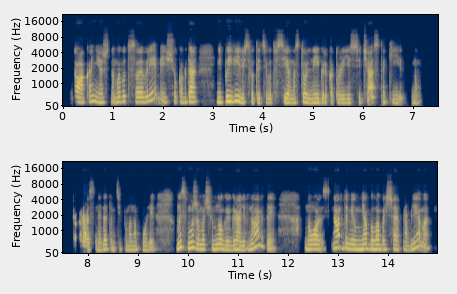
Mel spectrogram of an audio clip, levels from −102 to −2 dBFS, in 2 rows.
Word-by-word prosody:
Да, 205 Hz, -4 st, +5 dB
конечно. 205 Hz, -4 st, -2 dB
Мы 210 Hz, -, 0 dB
вот 225 Hz, +1 st, -2 dB
в -, -, -10 dB
своё 210 Hz, 0 st, +2 dB
время, 245 Hz, +3 st, -1 dB
ещё 200 Hz, 0 st, -4 dB
когда 210 Hz, +1 st, +3 dB, 0.4 s
не 200 Hz, 0 st, +3 dB
появились 225 Hz, -2 st, +4 dB
вот 180 Hz, 0 st, -4 dB
эти 180 Hz, 0 st, -3 dB
вот 170 Hz, -, -5 dB
все 185 Hz, 0 st, +1 dB
настольные 180 Hz, 0 st, 0 dB
игры, -, -, -2 dB
которые 165 Hz, +1 st, -2 dB
есть 175 Hz, +1 st, -3 dB
сейчас, 180 Hz, +3 st, -1 dB
такие, 165 Hz, -4 st, -7 dB
ну, -, -, -7 dB, 0.5 s
а -, -, -9 dB
разные, 160 Hz, -, 0 dB
да, 200 Hz, +1 st, +2 dB
там -, -, -7 dB
типа 195 Hz, -, -11 dB
"Монополии", 170 Hz, +2 st, -4 dB, 0.4 s
мы 250 Hz, +6 st, +4 dB
с 275 Hz, -, -5 dB
мужем 230 Hz, -4 st, +2 dB
очень 200 Hz, -1 st, -2 dB
много 195 Hz, -3 st, +2 dB
играли 180 Hz, -1 st, +2 dB
в 195 Hz, -, -7 dB
нарды, 315 Hz, -, 0 dB, 0.5 s
но 200 Hz, +1 st, +3 dB
с 210 Hz, -, -9 dB
нардами 230 Hz, -4 st, +3 dB
у -, -, +2 dB
меня 200 Hz, +3 st, +4 dB
была 200 Hz, -1 st, +3 dB
большая 195 Hz, 0 st, 0 dB
проблема, 200 Hz, +8 st, -2 dB
200 Hz, 175 wpm, -23 LUFS, 185-215 Hz, 0.5 s, Да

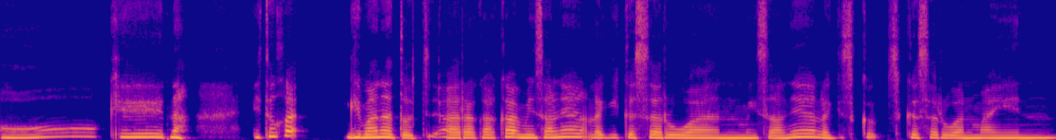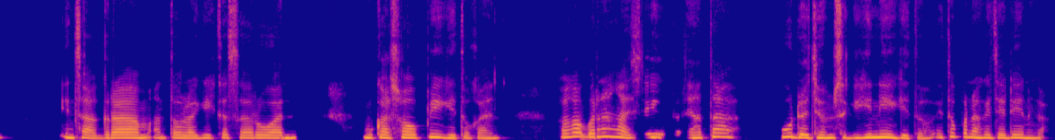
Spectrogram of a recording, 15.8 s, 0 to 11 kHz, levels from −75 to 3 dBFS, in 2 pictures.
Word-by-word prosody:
Oke, 275 Hz, +5 st, -2 dB, 0.4 s
nah, 230 Hz, -3 st, +4 dB, 0.5 s
itu, 315 Hz, -, -1 dB
Kak, 370 Hz, -, +3 dB, 0.4 s
gimana 245 Hz, +2 st, +6 dB
tuh 215 Hz, -1 st, 0 dB, 0.2 s
cara 220 Hz, -2 st, +1 dB
Kakak 225 Hz, +5 st, +1 dB
misalnya 240 Hz, +4 st, +2 dB, 0.2 s
lagi 225 Hz, 0 st, -2 dB
keseruan 215 Hz, -3 st, +1 dB, 0.2 s
misalnya 210 Hz, +3 st, 0 dB, 0.2 s
lagi 215 Hz, -1 st, -2 dB
s -, -, -16 dB
ke -, -, -6 dB, 0.3 s
keseruan 215 Hz, -2 st, -1 dB
main 205 Hz, 0 st, +1 dB, 0.7 s
Instagram, 220 Hz, 0 st, +2 dB, 0.2 s
atau 215 Hz, 0 st, -4 dB
lagi 205 Hz, +1 st, -2 dB
keseruan 215 Hz, -1 st, -1 dB, 0.6 s
buka 225 Hz, +1 st, +1 dB
Shopee, 230 Hz, +2 st, +2 dB
gitu 205 Hz, 0 st, -2 dB
kan, 195 Hz, 0 st, -3 dB, 0.5 s
Kakak 300 Hz, +3 st, +1 dB
pernah 295 Hz, +3 st, +2 dB
nggak 240 Hz, -5 st, +1 dB
sih, 255 Hz, -, 0 dB
ternyata, 220 Hz, +5 st, -2 dB, 0.5 s
"Udah 245 Hz, -5 st, +4 dB
jam 215 Hz, -1 st, +4 dB
segini," 225 Hz, +3 st, +4 dB
gitu. 195 Hz, -1 st, -3 dB
Itu 250 Hz, -, -4 dB
pernah 245 Hz, -5 st, +1 dB
kejadian, 220 Hz, 0 st, 0 dB
gak? -, -, -16 dB
220 Hz, 145 wpm, -17 LUFS, 215-245 Hz, 0.7 s, gimana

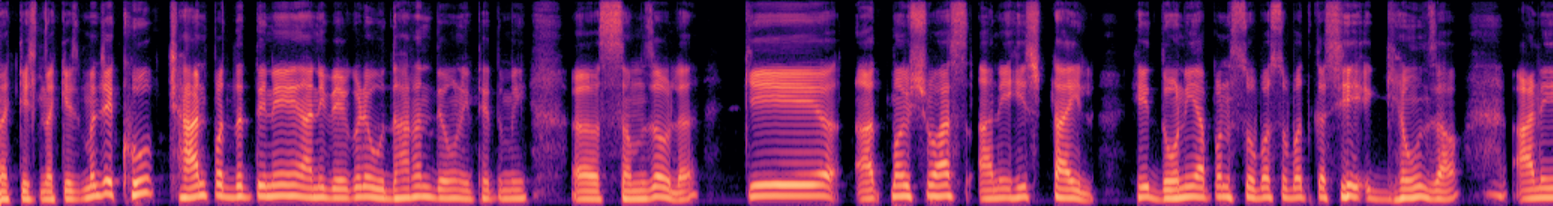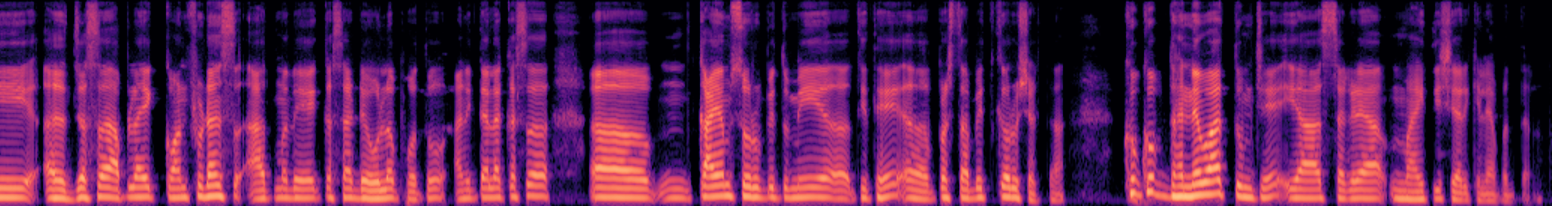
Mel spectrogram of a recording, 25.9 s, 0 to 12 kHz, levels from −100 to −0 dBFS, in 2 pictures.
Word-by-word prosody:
नक्कीच, 125 Hz, -1 st, 0 dB
नक्कीच. 125 Hz, +1 st, 0 dB
म्हणजे 175 Hz, +8 st, +3 dB
खूप 215 Hz, +3 st, +3 dB, 0.2 s
छान 155 Hz, +3 st, +6 dB
पद्धतीने 175 Hz, +1 st, +2 dB
आणि 155 Hz, -1 st, +3 dB
वेगवेगळे 145 Hz, +2 st, +1 dB
उदाहरण 150 Hz, +3 st, +1 dB
देऊन 140 Hz, 0 st, 0 dB
इथे 130 Hz, +1 st, -4 dB
तुम्ही 135 Hz, +1 st, -3 dB, 0.4 s
अ, 130 Hz, 0 st, +3 dB
समजवलं, 130 Hz, +2 st, 0 dB, 0.4 s
की 180 Hz, +1 st, +6 dB
अ, 175 Hz, -, +3 dB, 0.3 s
आत्मविश्वास 175 Hz, +4 st, +1 dB
आणि 135 Hz, +2 st, -1 dB
ही 160 Hz, -, +1 dB
स्टाईल 140 Hz, -6 st, +1 dB, 0.4 s
ही 160 Hz, -, +3 dB
दोन्ही 140 Hz, +3 st, +3 dB
आपण 160 Hz, +1 st, 0 dB
सोबत-सोबत 155 Hz, +1 st, -1 dB
कशी 160 Hz, +2 st, +2 dB, 0.2 s
घेऊन 135 Hz, +6 st, 0 dB
जाऊ 130 Hz, 0 st, -1 dB, 0.6 s
आणि 150 Hz, +1 st, +1 dB
अ, 145 Hz, 0 st, +2 dB
जसं 155 Hz, +1 st, 0 dB
आपला 155 Hz, +2 st, -1 dB
एक 160 Hz, -1 st, -2 dB
कॉन्फिडन्स 165 Hz, +3 st, 0 dB
आतमध्ये 145 Hz, +2 st, -3 dB
कसा 150 Hz, -1 st, -5 dB
डेव्हलप 135 Hz, 0 st, +1 dB
होतो 145 Hz, +4 st, -7 dB
आणि 130 Hz, +2 st, -6 dB
त्याला 155 Hz, +1 st, -2 dB
कसं 170 Hz, +2 st, -3 dB, 0.4 s
अ, -, -, -5 dB
अं, 150 Hz, -3 st, +1 dB
कायमस्वरूपी 165 Hz, -2 st, +2 dB
तुम्ही 155 Hz, +1 st, -2 dB
अ, 135 Hz, -3 st, -2 dB
तिथे 150 Hz, +4 st, -3 dB
अ, 140 Hz, -3 st, -2 dB
प्रस्थापित 150 Hz, 0 st, -3 dB
करू 160 Hz, -3 st, +1 dB
शकता. 105 Hz, -2 st, -12 dB, 0.5 s
खूप-खूप 225 Hz, -3 st, -2 dB
धन्यवाद 185 Hz, +5 st, +6 dB
तुमचे 155 Hz, +1 st, -2 dB
या 140 Hz, -1 st, 0 dB
सगळ्या 140 Hz, 0 st, -2 dB
माहिती 130 Hz, -1 st, -4 dB
शेअर 120 Hz, -4 st, -5 dB
केल्याबद्दल. 100 Hz, -1 st, -15 dB
150 Hz, 135 wpm, -23 LUFS, 135-165 Hz, 0.6 s, छान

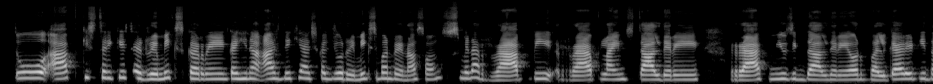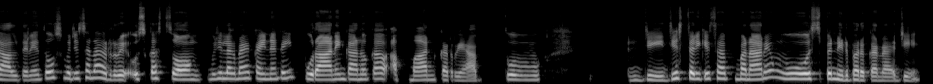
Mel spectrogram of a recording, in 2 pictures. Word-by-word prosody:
तो 290 Hz, +1 st, +3 dB, 0.2 s
आप 275 Hz, +1 st, +2 dB
किस 320 Hz, 0 st, -5 dB
तरीके 305 Hz, 0 st, -1 dB
से 300 Hz, -1 st, +1 dB
रीमिक्स 245 Hz, +5 st, +2 dB
कर 260 Hz, -2 st, +4 dB
रहे 250 Hz, 0 st, 0 dB
हैं 250 Hz, 0 st, 0 dB
कहीं 260 Hz, 0 st, +2 dB
ना 260 Hz, -, +1 dB, 0.2 s
आज 265 Hz, -, 0 dB
देखिए 275 Hz, +2 st, -3 dB
आजकल 275 Hz, 0 st, -3 dB
जो 270 Hz, -, +3 dB
रीमिक्स 240 Hz, +4 st, -2 dB
बन 275 Hz, -1 st, 0 dB
रहे 240 Hz, -, -1 dB
हैं 215 Hz, -, -6 dB
ना 210 Hz, -, -1 dB
सॉन्ग्स 245 Hz, +6 st, -6 dB
उसमें 280 Hz, -2 st, -3 dB
ना 315 Hz, -, +1 dB
रैप 200 Hz, -4 st, +3 dB
भी, 265 Hz, -1 st, -1 dB
रैप 205 Hz, 0 st, 0 dB
लाइन्स 235 Hz, +1 st, -1 dB
डाल 220 Hz, 0 st, +5 dB
दे 220 Hz, 0 st, 0 dB
रहे 220 Hz, 0 st, -2 dB
हैं, 225 Hz, -, -4 dB, 0.3 s
रैप 210 Hz, +3 st, +5 dB
म्यूज़िक 250 Hz, -2 st, -3 dB
डाल 220 Hz, -2 st, +3 dB
दे 220 Hz, -, -3 dB
रहे 215 Hz, -, -2 dB
हैं 220 Hz, -, +1 dB
और 225 Hz, 0 st, 0 dB
वल्गैरिटी 245 Hz, +6 st, +2 dB
डाल 210 Hz, -1 st, -1 dB
दे 200 Hz, 0 st, -7 dB
रहे 210 Hz, -, -6 dB
हैं। 225 Hz, -, -8 dB
तो 285 Hz, -, +2 dB
उस 300 Hz, -1 st, -8 dB
वज़ह 270 Hz, 0 st, -2 dB
से 310 Hz, -, -2 dB
ना 300 Hz, -1 st, 0 dB
र 215 Hz, 0 st, 0 dB
उसका 275 Hz, +4 st, -1 dB
सॉन्ग 225 Hz, -4 st, +1 dB
मुझे 255 Hz, +3 st, -3 dB
लग 265 Hz, -1 st, 0 dB
रहा 270 Hz, -, +1 dB
है 285 Hz, -, -1 dB
कहीं 255 Hz, -2 st, 0 dB
ना 250 Hz, -, -2 dB
कहीं 275 Hz, +4 st, -3 dB
पुराने 225 Hz, -1 st, +3 dB
गानों 235 Hz, 0 st, -1 dB
का -, -, +1 dB, 0.2 s
अपमान 205 Hz, +1 st, -3 dB
कर 210 Hz, -, -2 dB
रहे 185 Hz, -1 st, -6 dB
हैं -, -, -5 dB
आप। -, -, -7 dB, 0.2 s
तो 210 Hz, -2 st, -3 dB, 0.9 s
जी 195 Hz, 0 st, -3 dB
जिस 275 Hz, +1 st, 0 dB
तरीके 260 Hz, -1 st, +4 dB
से 270 Hz, 0 st, -1 dB
आप 265 Hz, -, -2 dB
बना 235 Hz, -1 st, +2 dB
रहे 300 Hz, +6 st, -1 dB
हैं 325 Hz, -, -7 dB
वो 255 Hz, 0 st, +5 dB
इस 255 Hz, 0 st, 0 dB
पर 260 Hz, -, +6 dB
निर्भर 215 Hz, -3 st, +1 dB
कर 185 Hz, -, -1 dB
रहा 180 Hz, -1 st, -4 dB
है। -, -, -5 dB
जी। 185 Hz, +2 st, -8 dB
245 Hz, 265 wpm, -23 LUFS, 215-270 Hz, 0.9 s, पर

